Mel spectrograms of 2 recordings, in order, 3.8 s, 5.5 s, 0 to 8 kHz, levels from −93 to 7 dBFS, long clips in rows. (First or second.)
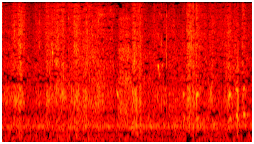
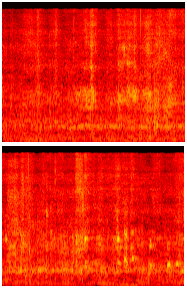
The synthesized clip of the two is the second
